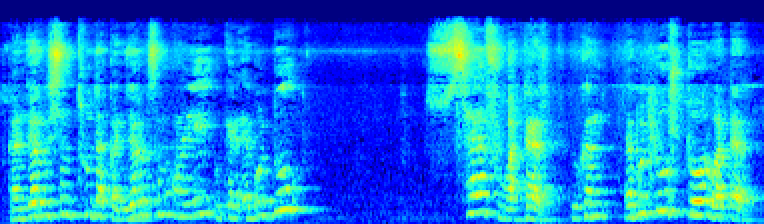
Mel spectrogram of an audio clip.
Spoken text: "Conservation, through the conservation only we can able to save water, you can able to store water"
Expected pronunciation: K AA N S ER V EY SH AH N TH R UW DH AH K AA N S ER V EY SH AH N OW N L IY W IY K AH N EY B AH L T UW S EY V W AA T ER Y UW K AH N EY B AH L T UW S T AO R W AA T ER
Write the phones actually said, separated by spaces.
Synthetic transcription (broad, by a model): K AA N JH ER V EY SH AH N T R UW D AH K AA N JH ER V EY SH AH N OW N L IY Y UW K AH N EY B AH L T UW S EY F W AA T ER Y UW K AH N EY B AH L T UW S T AO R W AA T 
